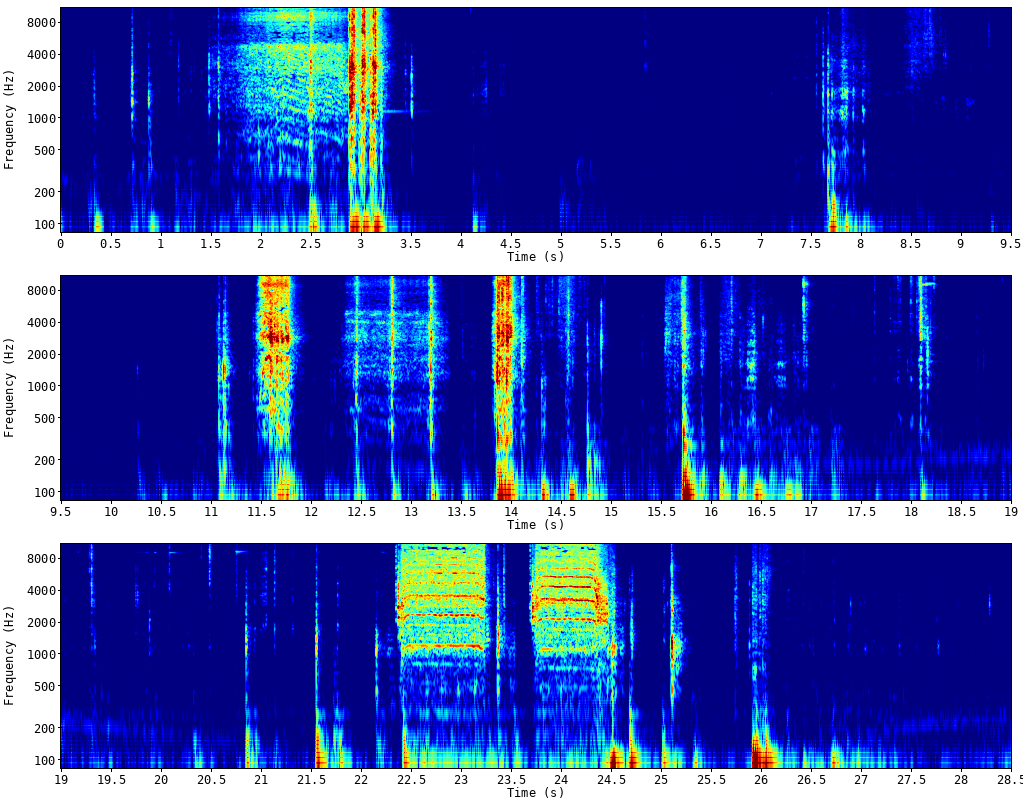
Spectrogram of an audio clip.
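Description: A power screwdriver running in several short runs of a second or so, driving screws into the trimmer's plastic housing. Sharp clicks and knocks of parts being handled fall between the runs.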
